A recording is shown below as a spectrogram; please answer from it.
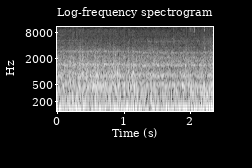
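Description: Motorcycle running at a steady road speed: a low, even engine rumble with road and wind noise.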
